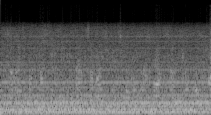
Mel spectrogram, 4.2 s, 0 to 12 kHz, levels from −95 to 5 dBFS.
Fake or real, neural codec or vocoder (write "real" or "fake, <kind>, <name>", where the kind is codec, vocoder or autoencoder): real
